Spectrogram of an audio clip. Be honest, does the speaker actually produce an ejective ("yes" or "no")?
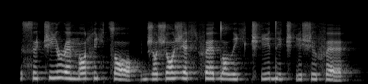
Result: yes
